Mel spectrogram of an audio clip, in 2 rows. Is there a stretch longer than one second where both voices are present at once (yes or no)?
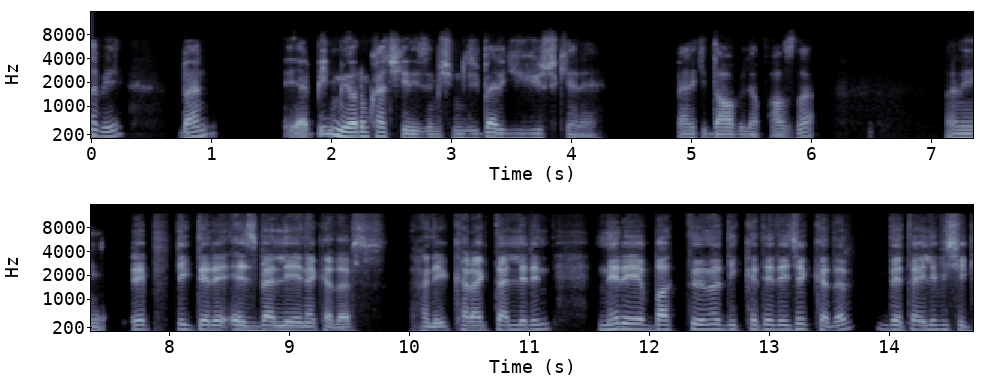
no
